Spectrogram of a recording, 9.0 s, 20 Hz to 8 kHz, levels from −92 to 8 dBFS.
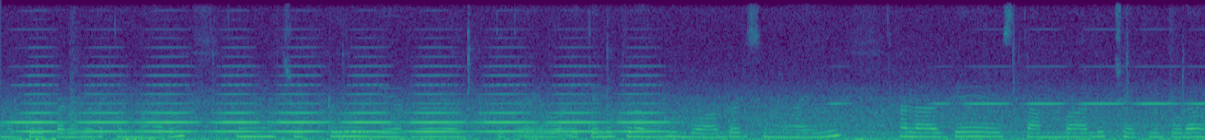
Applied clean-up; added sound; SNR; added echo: none; Organ; 0 dB; none.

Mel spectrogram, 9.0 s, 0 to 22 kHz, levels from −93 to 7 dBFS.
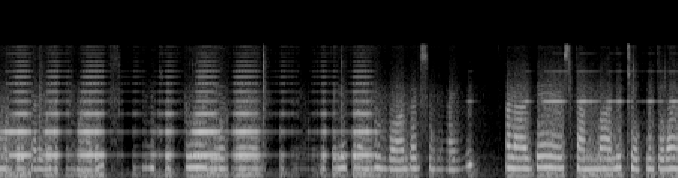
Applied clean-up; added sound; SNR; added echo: neural mask model RNNoise.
